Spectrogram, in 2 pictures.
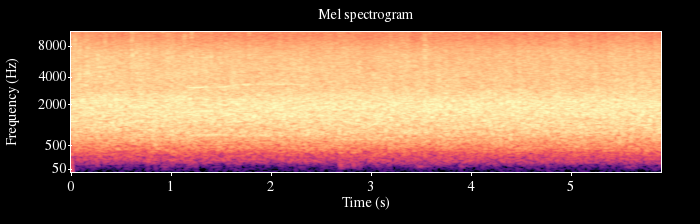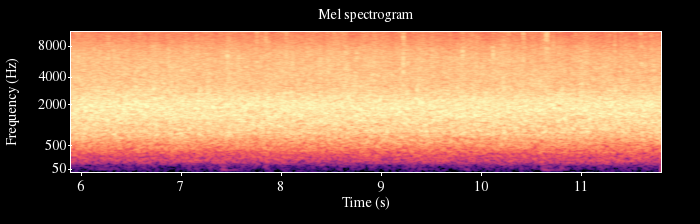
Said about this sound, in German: Dafür bitte ich nochmal einen großen Applaus.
